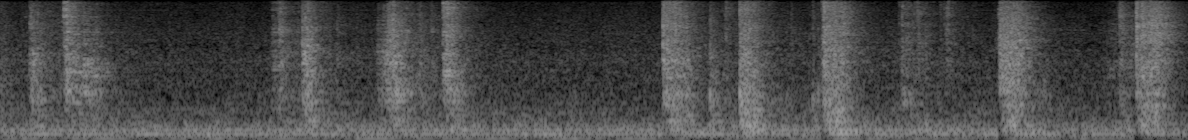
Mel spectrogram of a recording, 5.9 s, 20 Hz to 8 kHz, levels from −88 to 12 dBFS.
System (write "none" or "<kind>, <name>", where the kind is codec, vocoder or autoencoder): none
